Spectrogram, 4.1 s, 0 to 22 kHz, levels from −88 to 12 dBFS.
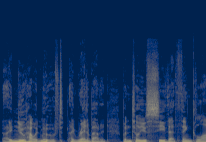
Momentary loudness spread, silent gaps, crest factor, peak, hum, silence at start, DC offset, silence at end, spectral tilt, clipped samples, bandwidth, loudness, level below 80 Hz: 13 LU; none; 16 dB; -14 dBFS; none; 0.05 s; under 0.1%; 0 s; -6 dB/octave; under 0.1%; 13.5 kHz; -31 LUFS; -56 dBFS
